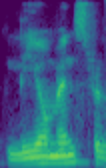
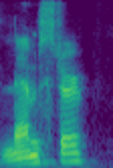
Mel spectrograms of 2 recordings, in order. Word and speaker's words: Leominster: to me, it looks like Leominster. That's the way it's written, but I believe the locals pronounce it Leominster.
